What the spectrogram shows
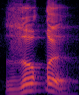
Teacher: यहाँ पर हमने क़ाफ़ को पुर भी करना है और उस पर कलकला भी करना है। एक तो हरूफ़ मुस्तालिया से है क़ाफ़ और दूसरा हरूफ़ कलकला से भी है।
